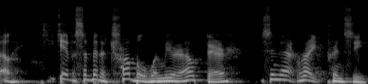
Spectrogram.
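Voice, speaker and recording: A man puts on a squeaky character voice at a fairly high pitch, talking at a moderate pace. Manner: sassy, teasing.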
